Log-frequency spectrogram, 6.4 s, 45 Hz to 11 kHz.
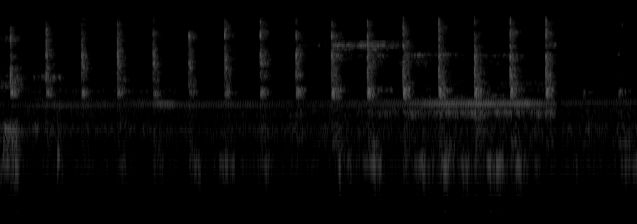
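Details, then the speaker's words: Hcalory Toolbox 8 kW diesel heater, constant power mode, at startup. Sharp regular clicks of nearly three per second over a steady fan hum, which is the fuel pump ticking normally while priming the line before ignition. "So you can hear it clicking, and I do hear the fuel pump clicking, and I think it's just trying to prime the line."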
